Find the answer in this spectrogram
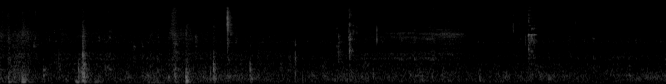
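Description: Faint sounds of a man eating fish by hand: quiet chewing, with a few small, separate clicks and taps scattered through.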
